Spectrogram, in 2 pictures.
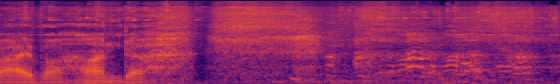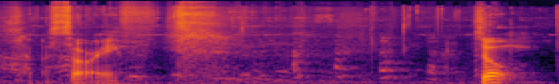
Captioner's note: some chuckles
